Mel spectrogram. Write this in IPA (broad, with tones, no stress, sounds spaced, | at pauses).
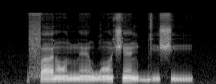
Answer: f a˧ ɾ ɔ̃˨ n ɛ̃˨ w ɔ̃˨˦ ʃ ɛ̃˦˨ ɡ͡b i˨ ʃ i˨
